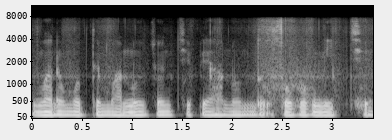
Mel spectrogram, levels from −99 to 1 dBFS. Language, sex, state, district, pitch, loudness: Bengali, male, West Bengal, Paschim Medinipur, 95 Hz, -18 LUFS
